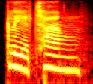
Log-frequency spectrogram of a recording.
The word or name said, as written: kliatchang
